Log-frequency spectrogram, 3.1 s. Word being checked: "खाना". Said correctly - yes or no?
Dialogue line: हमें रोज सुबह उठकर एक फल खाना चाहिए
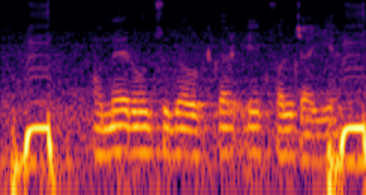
no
